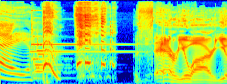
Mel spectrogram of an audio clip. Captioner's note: giggles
